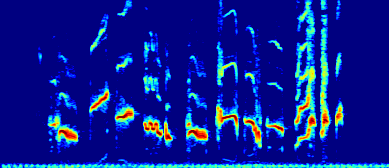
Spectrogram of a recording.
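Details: Oriental magpie-robin singing to stir a reluctant bird into song: a rapid, varied series of sweet whistled notes, many sliding downward, delivered almost continuously over a constant low background hum.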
